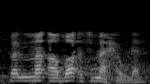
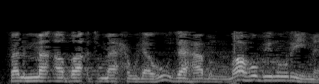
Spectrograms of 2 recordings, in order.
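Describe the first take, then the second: First: The recitation stops right after ما حوله. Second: The recitation continues past ما حوله without stopping. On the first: The speaker calls it wrong. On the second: The speaker calls it right.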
